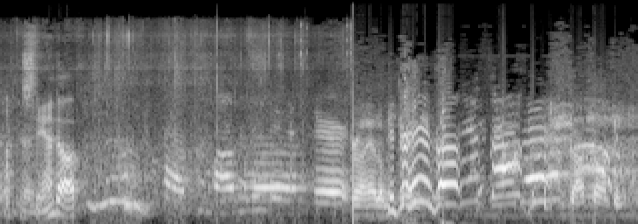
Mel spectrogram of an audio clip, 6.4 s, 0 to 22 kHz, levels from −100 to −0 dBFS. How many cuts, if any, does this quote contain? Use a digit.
1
